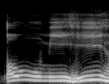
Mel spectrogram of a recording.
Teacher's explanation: ha damir dengan harakat panjang bertemu hamzah, madd silat thawilah, diperpanjang empat atau lima harakat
